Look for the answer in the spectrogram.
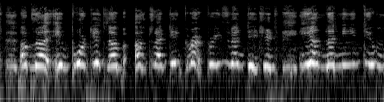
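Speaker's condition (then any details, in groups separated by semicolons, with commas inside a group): Physical speech impairment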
